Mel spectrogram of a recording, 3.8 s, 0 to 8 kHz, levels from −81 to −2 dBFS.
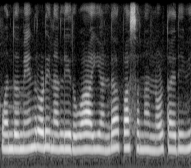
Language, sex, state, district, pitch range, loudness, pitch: Kannada, female, Karnataka, Mysore, 230-240 Hz, -15 LUFS, 230 Hz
